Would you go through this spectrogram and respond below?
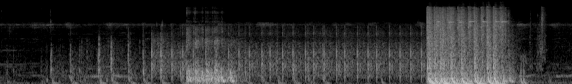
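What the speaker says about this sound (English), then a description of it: "They're just shooting at teams pulling in." Rapid automatic gunfire rattles in a shooter video game scrim, with dense bursts of repeated shots and a louder, harsher burst near the end.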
